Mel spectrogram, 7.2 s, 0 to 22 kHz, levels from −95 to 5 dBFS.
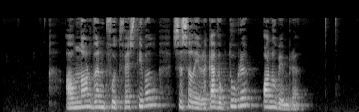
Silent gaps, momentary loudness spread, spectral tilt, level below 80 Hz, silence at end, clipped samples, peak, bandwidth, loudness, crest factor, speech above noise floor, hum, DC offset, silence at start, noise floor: none; 12 LU; -3 dB/octave; -68 dBFS; 1.15 s; under 0.1%; -4 dBFS; 12 kHz; -23 LUFS; 22 dB; 52 dB; none; under 0.1%; 0.95 s; -75 dBFS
